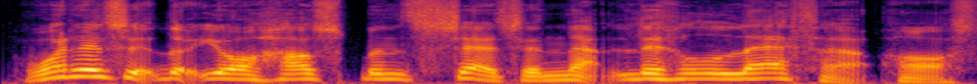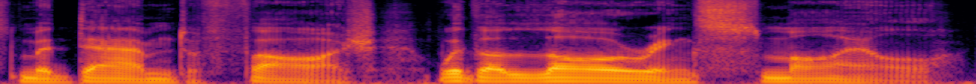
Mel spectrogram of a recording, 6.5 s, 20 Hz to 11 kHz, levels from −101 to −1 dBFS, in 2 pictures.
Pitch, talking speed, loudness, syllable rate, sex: 120 Hz, 165 wpm, -20 LUFS, 4.8 syllables/s, male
